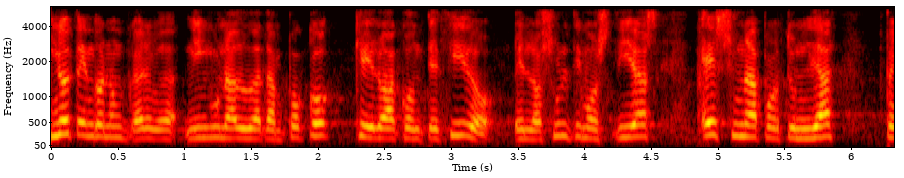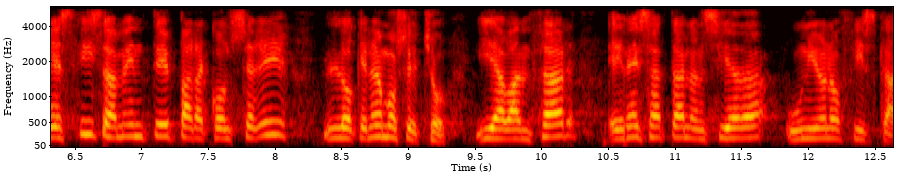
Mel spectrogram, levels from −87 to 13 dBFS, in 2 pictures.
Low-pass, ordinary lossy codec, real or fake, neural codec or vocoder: 5.4 kHz; none; fake; codec, 24 kHz, 6 kbps, HILCodec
